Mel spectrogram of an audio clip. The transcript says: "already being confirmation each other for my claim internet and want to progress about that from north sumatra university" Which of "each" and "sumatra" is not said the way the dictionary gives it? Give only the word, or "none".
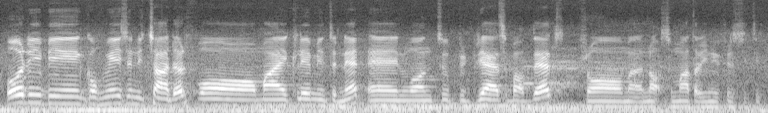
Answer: sumatra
